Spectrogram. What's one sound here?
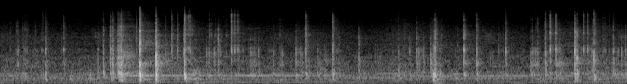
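A plastic tool clicks and scrapes against a car door panel.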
